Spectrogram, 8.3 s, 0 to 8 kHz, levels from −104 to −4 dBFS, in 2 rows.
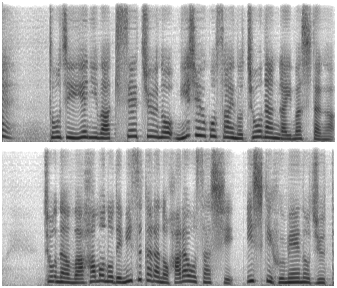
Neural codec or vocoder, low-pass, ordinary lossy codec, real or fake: codec, 16 kHz, about 1 kbps, DyCAST, with the encoder's durations; none; none; fake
